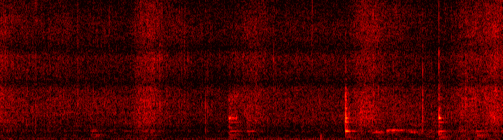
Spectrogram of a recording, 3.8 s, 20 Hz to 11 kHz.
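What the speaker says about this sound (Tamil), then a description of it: "இந்த எண்ணெய்க்குள்ள கெட்டியாக ஒரு 5 நிமிஷம் கிளறி எடுத்துகிட்டு" Jaffna-style radish curry is stirred in hot oil, a soft continuous sizzle broken by a few light spoon scrapes and taps against the pan.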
